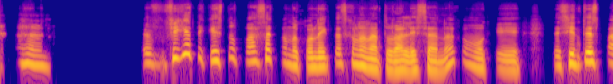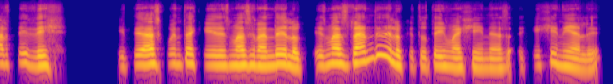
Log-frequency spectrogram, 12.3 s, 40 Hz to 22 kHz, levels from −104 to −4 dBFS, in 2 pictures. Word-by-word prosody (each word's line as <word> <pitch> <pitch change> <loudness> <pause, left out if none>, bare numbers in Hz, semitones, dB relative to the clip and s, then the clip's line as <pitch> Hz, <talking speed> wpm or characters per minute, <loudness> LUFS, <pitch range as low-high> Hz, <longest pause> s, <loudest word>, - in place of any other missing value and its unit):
Ajá. 195 -4 -4 1.0
Eh, 200 0 -7
fíjate 290 - -1
que 240 - -2
esto 280 +5 -4
pasa 225 +4 -2
cuando 185 - -6
conectas 150 +6 -2
con 190 - -4
la 170 - +3
naturaleza, 120 -3 +1
¿no?, 155 - -4
como 180 -11 -6
que 120 -3 -7 0.3
te 165 - -7
sientes 195 +5 +3
parte 190 +1 -4
de 165 0 +2 0.7
y 155 - -13
te 180 - -5
das 180 +1 +7
cuenta 195 0 -2
que 175 -1 -6
eres 170 0 0
más 175 0 +4
grande 165 +1 +3
de 185 - +6
lo 145 -5 +1
es 165 +1 -5
más 195 -3 +5
grande 230 - +6
de 340 - +3
lo 175 - +2
que 150 - -18
tú 150 - -8
te 165 - -1
imaginas. 145 -2 -2 0.2
Qué 165 - -14
genial, 160 -9 -1
¿eh? 130 - -7
170 Hz, 195 wpm, -22 LUFS, 150-195 Hz, 1.0 s, das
